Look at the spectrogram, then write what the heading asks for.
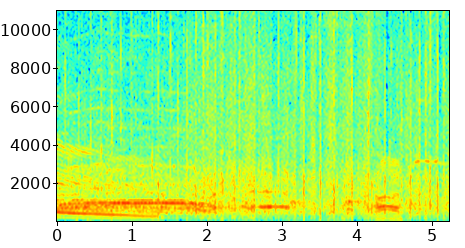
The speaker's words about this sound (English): Big round of applause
